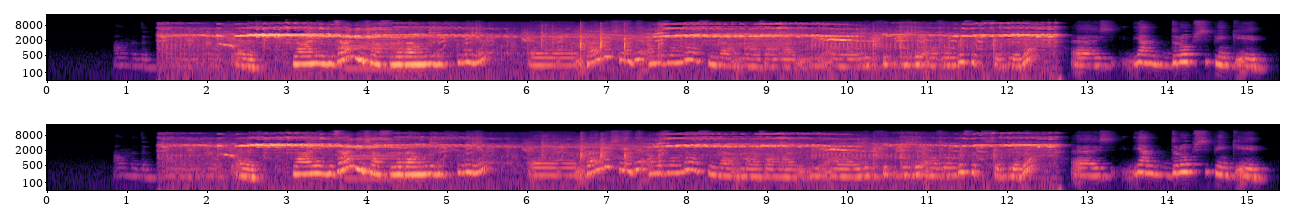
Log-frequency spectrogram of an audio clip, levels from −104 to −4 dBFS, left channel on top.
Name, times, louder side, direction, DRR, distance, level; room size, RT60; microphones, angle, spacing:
voice 1, 0.8-2.6 3.1-5.5 6.0-12.4 12.8-15.1, left 1 dB, 5° right, -8 dB, 0.7 m, -36 dB
sound 1, 1.4-12.6, left 4 dB, 35° left, 0.3 m, -27 dB
2.6 x 2.5 x 2.3 m, 0.31 s
head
